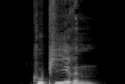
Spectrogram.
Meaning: to dock (remove part of an animal's tail or ears)
- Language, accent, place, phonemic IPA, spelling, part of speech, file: German, Germany, Berlin, /kuˈpiːʁən/, kupieren, verb, De-kupieren.ogg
